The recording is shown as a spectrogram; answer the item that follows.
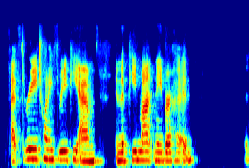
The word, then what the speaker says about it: Piedmont: in the Piedmont neighborhood, did I say it right? Ann? Piedmont, yes.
